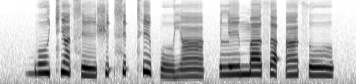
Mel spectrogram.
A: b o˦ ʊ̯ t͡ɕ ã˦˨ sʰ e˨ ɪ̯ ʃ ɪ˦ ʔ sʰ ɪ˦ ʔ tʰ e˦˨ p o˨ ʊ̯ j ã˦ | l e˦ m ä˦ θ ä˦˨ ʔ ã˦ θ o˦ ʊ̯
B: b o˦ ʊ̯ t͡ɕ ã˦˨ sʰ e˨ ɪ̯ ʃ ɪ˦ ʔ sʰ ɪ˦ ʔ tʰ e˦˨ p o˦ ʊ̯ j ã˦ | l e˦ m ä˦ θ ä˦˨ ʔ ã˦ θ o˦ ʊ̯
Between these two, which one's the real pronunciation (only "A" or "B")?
A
